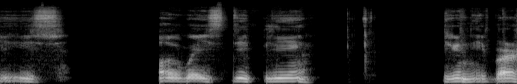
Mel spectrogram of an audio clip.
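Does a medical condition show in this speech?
Yes: ALS.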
